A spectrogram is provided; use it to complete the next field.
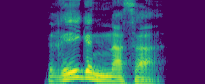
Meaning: inflection of regennass: 1. strong/mixed nominative masculine singular 2. strong genitive/dative feminine singular 3. strong genitive plural
- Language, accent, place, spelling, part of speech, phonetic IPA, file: German, Germany, Berlin, regennasser, adjective, [ˈʁeːɡn̩ˌnasɐ], De-regennasser.ogg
